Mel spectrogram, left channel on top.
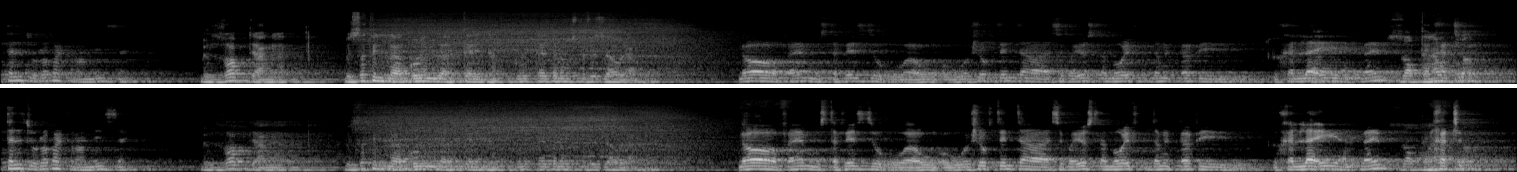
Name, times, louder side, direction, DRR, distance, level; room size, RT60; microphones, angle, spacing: voice 1, 0.0-1.3 7.4-13.9 14.3-14.7, right 5 dB, 75° right, 12 dB, 0.4 m, -27 dB
voice 2, 2.0-2.9 3.4-6.5 13.1-13.2 14.0-14.8, left 2 dB, 75° left, 8 dB, 0.6 m, -27 dB
sound 1, 3.5-7.6, equal, 5° right, 1.7 m, -42 dB
12.0 x 7.8 x 3.9 m, 2.6 s
head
